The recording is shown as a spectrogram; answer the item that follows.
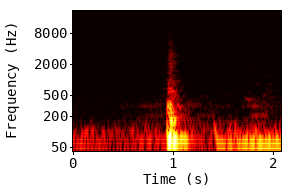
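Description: A single sharp thump about a second in, over a low steady rumble.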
